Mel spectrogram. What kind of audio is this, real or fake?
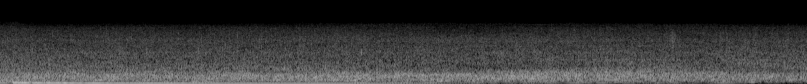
real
